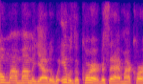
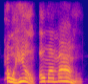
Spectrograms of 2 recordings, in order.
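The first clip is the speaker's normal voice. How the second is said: excited insistence; 9 semitones higher, 4 dB louder than usual. Real, not acted. Excited swearing to the story.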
